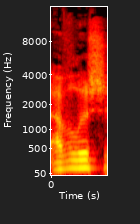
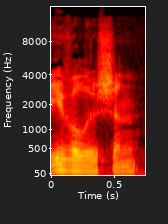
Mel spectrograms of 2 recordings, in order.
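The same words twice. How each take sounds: First: The word is said with an American pronunciation. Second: The word is said with a British pronunciation. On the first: "the American" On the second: "the British pronunciation"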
